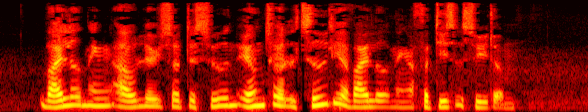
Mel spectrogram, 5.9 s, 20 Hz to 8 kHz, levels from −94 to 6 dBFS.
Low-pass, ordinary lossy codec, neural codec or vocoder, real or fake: 7.2 kHz; MP3, 32 kbps; none; real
